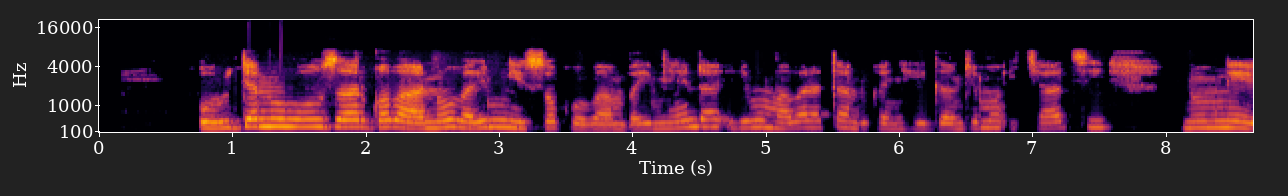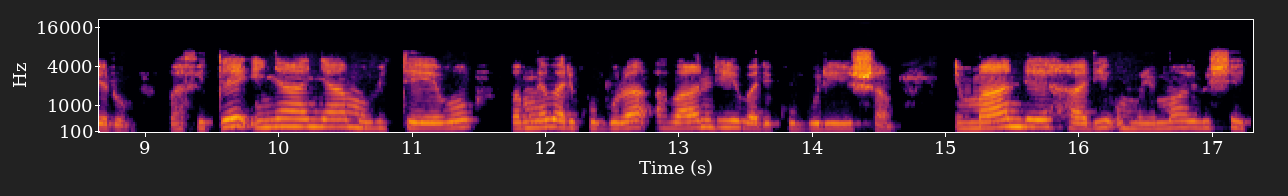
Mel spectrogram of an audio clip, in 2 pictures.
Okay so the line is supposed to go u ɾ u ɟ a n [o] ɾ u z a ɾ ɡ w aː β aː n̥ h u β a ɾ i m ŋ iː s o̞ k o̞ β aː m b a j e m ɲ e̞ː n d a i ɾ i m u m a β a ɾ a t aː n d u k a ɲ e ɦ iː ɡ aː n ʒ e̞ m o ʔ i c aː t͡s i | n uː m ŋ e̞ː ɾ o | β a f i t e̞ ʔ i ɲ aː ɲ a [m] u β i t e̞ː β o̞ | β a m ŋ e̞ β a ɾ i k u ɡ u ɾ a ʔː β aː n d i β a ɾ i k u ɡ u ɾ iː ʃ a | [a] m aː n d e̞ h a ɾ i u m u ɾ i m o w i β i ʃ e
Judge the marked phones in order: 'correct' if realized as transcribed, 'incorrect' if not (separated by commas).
incorrect, correct, incorrect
